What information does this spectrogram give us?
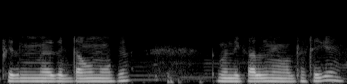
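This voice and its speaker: A man chatting casually and intimately on a phone call, halting as he searches for words. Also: fairly high pitch, flat delivery. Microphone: phone call recording. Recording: tinny phone line, music behind.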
